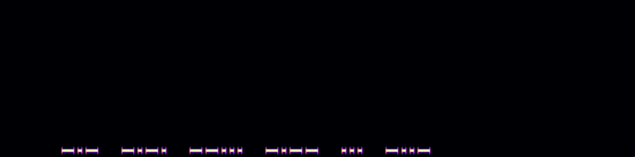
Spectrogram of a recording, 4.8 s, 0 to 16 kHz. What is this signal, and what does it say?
Morse code, heard as a keyed tone, about 37 wpm, spaced as for 28 wpm, 700 Hz. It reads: KC7YSX
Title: USA Call Signs - 2x Character Spacing - 40wpm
